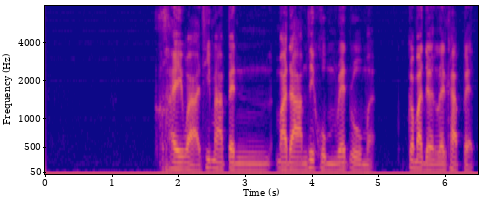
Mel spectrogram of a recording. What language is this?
Thai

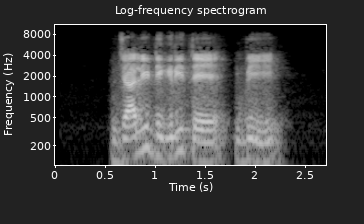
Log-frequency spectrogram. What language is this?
Sindhi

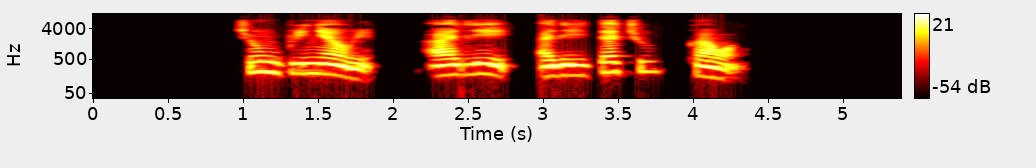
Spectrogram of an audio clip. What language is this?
Yauyos Quechua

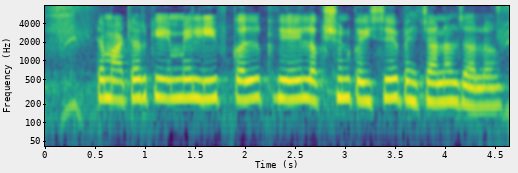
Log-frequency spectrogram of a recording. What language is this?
Bhojpuri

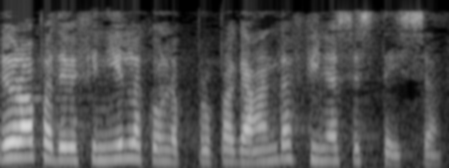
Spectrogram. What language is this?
Italian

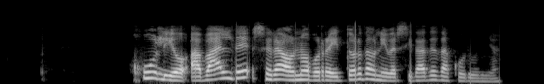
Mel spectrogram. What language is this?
Galician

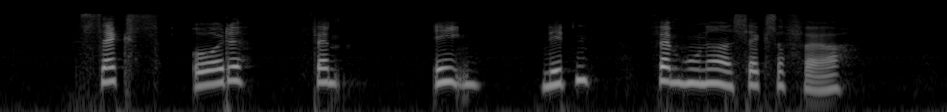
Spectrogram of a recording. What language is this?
Danish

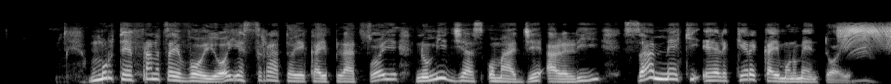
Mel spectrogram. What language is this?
Esperanto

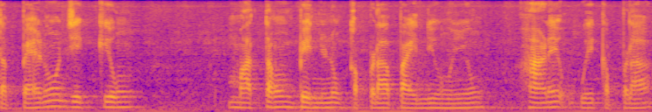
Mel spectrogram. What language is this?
Sindhi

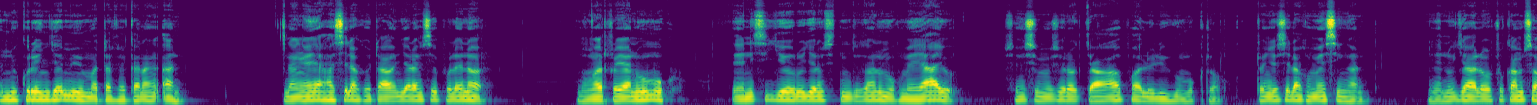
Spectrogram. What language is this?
Gusilay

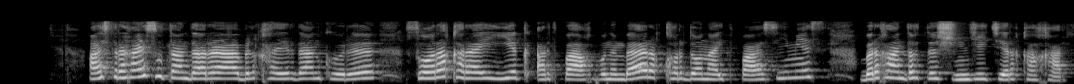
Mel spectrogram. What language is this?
Kazakh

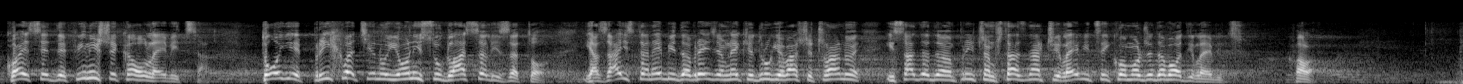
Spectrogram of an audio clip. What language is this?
Serbian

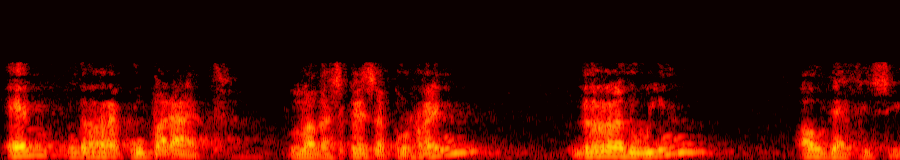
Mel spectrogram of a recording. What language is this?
Catalan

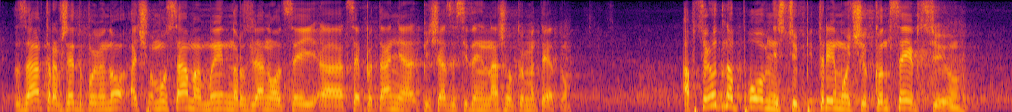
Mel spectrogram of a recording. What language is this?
Ukrainian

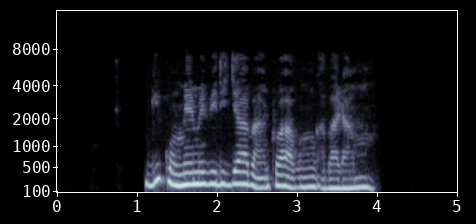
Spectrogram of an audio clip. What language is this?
Ganda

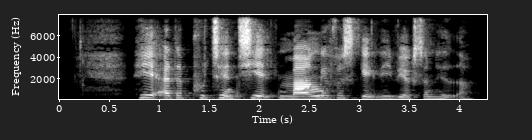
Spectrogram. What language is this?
Danish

